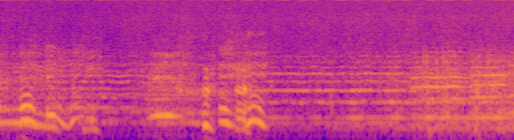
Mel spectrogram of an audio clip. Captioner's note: laughter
